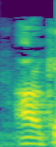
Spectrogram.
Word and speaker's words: arche: RK is spelled A-R-C-H-E. Genosos could be G-E-N-O-U-S-S-I or something. Genosos, S-U-S, sorry.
